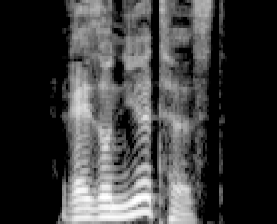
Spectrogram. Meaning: inflection of räsonieren: 1. second-person singular preterite 2. second-person singular subjunctive II
- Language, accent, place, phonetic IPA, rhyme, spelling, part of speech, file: German, Germany, Berlin, [ʁɛzɔˈniːɐ̯təst], -iːɐ̯təst, räsoniertest, verb, De-räsoniertest.ogg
